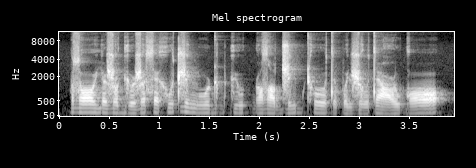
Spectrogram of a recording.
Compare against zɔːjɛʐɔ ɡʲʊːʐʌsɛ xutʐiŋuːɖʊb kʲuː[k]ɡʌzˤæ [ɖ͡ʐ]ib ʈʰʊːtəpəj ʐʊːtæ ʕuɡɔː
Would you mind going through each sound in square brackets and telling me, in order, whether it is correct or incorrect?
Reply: correct, correct

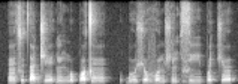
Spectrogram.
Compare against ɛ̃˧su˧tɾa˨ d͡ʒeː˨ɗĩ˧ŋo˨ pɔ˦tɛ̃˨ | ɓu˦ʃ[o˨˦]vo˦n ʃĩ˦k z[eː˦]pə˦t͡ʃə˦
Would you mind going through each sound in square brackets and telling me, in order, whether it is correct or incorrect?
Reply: incorrect: o˦, incorrect: iː˦

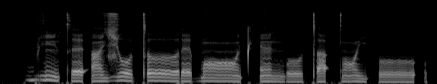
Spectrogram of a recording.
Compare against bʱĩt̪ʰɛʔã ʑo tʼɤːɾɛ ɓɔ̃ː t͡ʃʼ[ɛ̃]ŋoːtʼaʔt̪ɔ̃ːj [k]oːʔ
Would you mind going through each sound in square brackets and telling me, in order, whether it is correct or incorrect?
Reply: correct, incorrect: ʔ

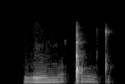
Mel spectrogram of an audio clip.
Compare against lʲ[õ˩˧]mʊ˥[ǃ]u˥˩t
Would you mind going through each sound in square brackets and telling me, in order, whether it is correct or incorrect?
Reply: correct, correct

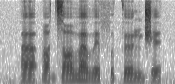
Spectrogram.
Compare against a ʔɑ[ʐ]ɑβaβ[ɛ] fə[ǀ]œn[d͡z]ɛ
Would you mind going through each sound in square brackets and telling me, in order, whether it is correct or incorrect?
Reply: incorrect: d͡z, correct, incorrect: t̪, incorrect: d͡ʒ

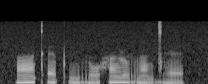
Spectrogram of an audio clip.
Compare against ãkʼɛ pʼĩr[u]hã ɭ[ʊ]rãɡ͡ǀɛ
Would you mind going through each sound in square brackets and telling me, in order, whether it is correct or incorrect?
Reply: incorrect: o, correct

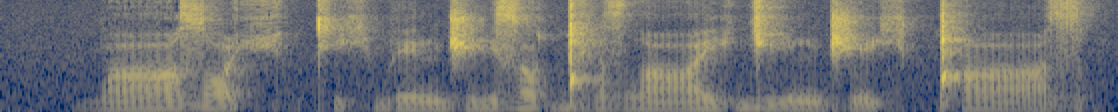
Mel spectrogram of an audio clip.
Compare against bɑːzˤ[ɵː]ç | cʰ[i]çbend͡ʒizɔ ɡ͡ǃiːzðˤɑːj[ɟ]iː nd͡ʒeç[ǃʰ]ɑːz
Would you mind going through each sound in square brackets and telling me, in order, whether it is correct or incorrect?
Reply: correct, correct, correct, correct

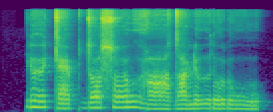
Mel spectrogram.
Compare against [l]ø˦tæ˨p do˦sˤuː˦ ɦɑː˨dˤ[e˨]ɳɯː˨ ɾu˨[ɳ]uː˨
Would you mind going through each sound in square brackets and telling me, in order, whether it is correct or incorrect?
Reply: incorrect: ɾ, correct, incorrect: ɽ

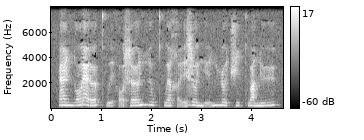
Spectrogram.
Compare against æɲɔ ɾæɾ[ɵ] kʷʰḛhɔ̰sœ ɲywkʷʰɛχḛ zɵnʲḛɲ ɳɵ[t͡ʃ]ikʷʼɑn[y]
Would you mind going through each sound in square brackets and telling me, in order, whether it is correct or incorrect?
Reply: incorrect: œ, correct, correct

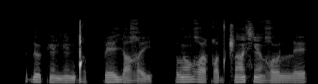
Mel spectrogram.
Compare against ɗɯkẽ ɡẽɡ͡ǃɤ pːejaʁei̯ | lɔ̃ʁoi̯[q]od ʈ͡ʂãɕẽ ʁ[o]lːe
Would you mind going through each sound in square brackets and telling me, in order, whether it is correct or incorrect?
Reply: correct, correct

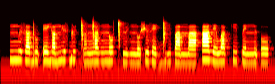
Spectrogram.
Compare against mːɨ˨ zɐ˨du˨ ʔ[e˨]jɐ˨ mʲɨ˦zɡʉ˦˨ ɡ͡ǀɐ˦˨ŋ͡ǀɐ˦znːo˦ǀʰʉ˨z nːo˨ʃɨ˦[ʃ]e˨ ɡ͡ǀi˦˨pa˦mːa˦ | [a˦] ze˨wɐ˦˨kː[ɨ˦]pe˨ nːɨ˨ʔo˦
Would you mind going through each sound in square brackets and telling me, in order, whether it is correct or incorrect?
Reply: correct, incorrect: z, correct, incorrect: i˦

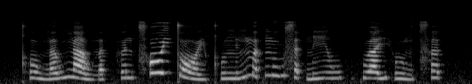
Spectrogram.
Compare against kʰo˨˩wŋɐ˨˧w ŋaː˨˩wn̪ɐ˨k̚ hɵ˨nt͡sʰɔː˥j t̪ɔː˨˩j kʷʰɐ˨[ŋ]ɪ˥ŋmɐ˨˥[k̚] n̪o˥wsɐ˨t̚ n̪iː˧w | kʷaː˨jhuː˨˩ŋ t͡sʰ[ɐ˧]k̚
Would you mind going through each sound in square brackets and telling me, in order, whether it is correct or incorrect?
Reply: correct, correct, correct

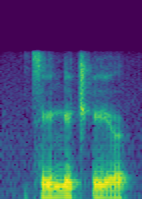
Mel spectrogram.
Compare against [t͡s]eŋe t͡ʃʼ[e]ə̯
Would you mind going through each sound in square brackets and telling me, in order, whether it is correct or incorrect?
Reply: correct, correct

